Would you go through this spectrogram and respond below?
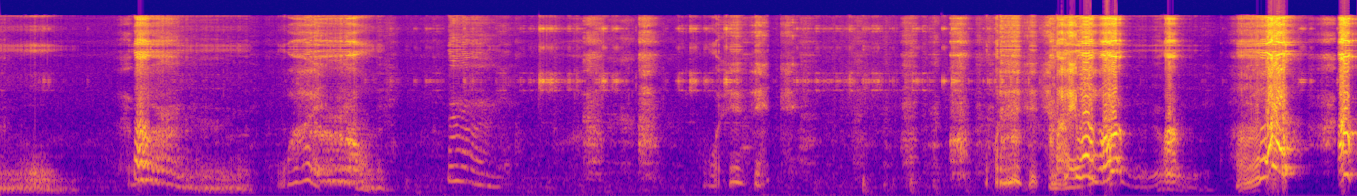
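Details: Chesapeake Bay Retriever named Dakota smiling on seeing his owners in the morning or when they get home, a greeting that makes him sneeze; wavering, harmonic moans and grumbles alternate with human voices and short snorts.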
